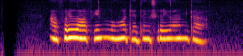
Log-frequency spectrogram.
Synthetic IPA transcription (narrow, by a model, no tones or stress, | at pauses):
ʔafɾilafinluŋɔɖ̥a̤t̪əŋsɾilaŋka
